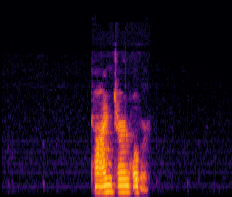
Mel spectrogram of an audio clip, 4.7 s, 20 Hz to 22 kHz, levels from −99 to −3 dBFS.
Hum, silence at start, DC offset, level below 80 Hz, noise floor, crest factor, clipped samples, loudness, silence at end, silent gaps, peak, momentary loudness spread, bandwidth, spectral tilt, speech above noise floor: none; 1.9 s; under 0.1%; -68 dBFS; -79 dBFS; 20 dB; under 0.1%; -18 LUFS; 1.75 s; none; -4 dBFS; 17 LU; 7.6 kHz; -8 dB/octave; 62 dB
